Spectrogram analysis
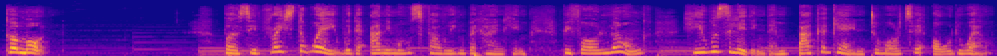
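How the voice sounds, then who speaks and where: A woman reading a children's picture book aloud as an expressive storyteller. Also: medium pitch, moderate pace, vocal fry, soft background music.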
